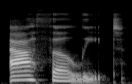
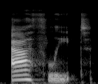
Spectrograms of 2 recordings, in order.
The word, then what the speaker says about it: athlete: Athlete. Correct pronunciation. Athlete. Two syllables only. The middle syllable does not exist.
